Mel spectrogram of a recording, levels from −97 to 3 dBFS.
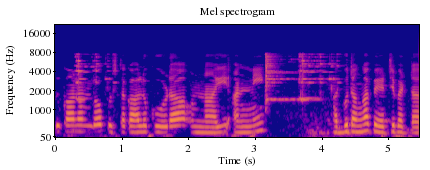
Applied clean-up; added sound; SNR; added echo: classical method Wiener filter.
